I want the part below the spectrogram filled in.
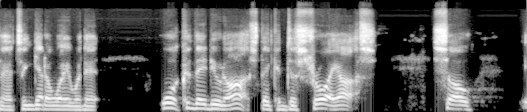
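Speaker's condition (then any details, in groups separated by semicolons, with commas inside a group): No condition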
